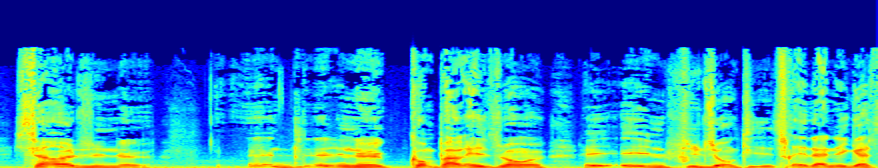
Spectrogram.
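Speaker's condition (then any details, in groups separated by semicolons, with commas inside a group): Cerebral palsy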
